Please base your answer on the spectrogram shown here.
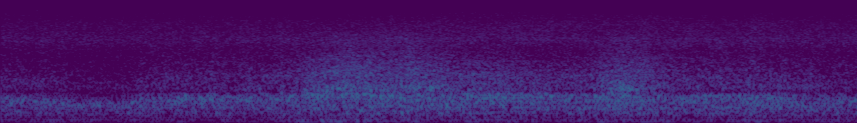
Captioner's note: wind humming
